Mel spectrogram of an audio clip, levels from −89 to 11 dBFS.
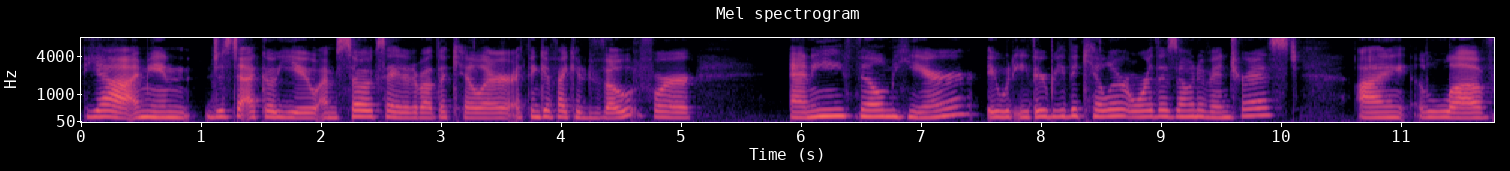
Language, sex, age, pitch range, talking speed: English, female, 20-39, 180-215 Hz, 185 wpm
